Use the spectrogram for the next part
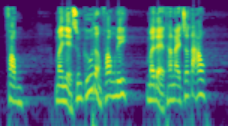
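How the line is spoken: Shouted. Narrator (Vietnamese): Hồng hét lên

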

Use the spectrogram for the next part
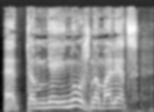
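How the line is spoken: Barking. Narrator (Russian): рявкнул Сарбан

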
